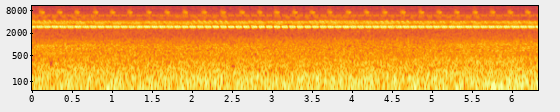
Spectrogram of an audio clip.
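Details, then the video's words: On a rural summer night, crickets and other insects keep up a clear, bright, high trill, evenly pulsed and very steady, with little background noise beneath. "시골 야간 귀뚜라미, 벌레 소리"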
